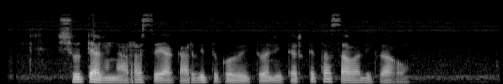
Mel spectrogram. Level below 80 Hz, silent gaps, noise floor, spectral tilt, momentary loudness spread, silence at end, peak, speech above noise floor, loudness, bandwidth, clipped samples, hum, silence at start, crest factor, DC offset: -54 dBFS; none; -53 dBFS; -6 dB/octave; 9 LU; 0.95 s; -2 dBFS; 28 dB; -25 LUFS; 11.5 kHz; under 0.1%; none; 0.6 s; 24 dB; under 0.1%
